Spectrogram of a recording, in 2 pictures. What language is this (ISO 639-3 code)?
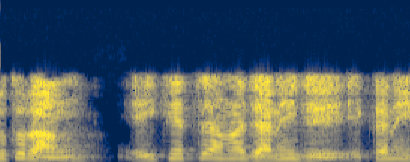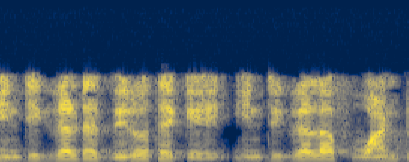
ben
